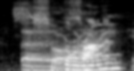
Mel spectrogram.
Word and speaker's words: Sauron: Well, it almost looks like the Sorin. That's not his name. How do you say the guy's name? – Sauron.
